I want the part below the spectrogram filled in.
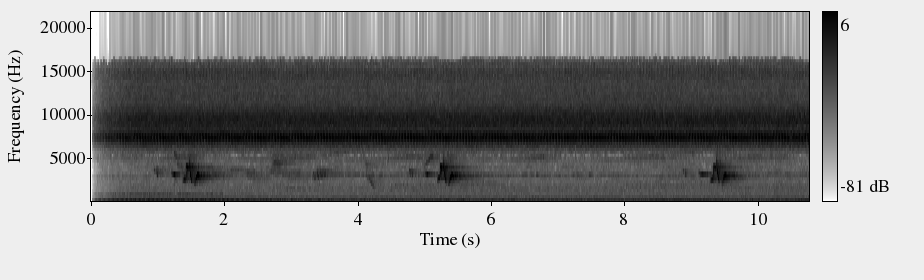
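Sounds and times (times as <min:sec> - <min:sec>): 
greater green leafbird singing downward-swooping whistles: 0:01.0 - 0:05.8, 0:08.9 - 0:09.8.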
